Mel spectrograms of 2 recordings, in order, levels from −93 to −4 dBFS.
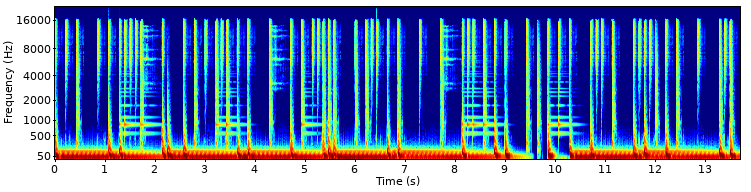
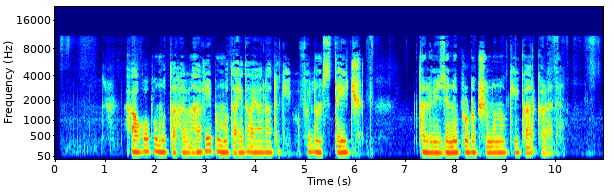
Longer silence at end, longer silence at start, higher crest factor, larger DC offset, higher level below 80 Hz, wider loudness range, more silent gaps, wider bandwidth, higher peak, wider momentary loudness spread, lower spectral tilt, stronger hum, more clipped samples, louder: second, 0 s vs 0.15 s; second, 0 s vs 1 s; second, 10 dB vs 24 dB; neither; first, -12 dBFS vs -60 dBFS; about the same, 2 LU vs 2 LU; first, 9.60-9.64 s, 9.76-9.85 s vs none; first, 17 kHz vs 11.5 kHz; about the same, 0 dBFS vs -2 dBFS; second, 6 LU vs 16 LU; about the same, -5 dB/octave vs -5 dB/octave; neither; neither; first, -15 LUFS vs -24 LUFS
